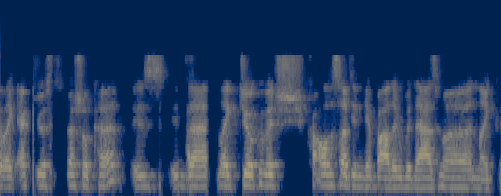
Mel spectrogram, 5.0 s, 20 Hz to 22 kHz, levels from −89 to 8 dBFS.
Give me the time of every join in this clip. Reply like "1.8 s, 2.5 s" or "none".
3.5 s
